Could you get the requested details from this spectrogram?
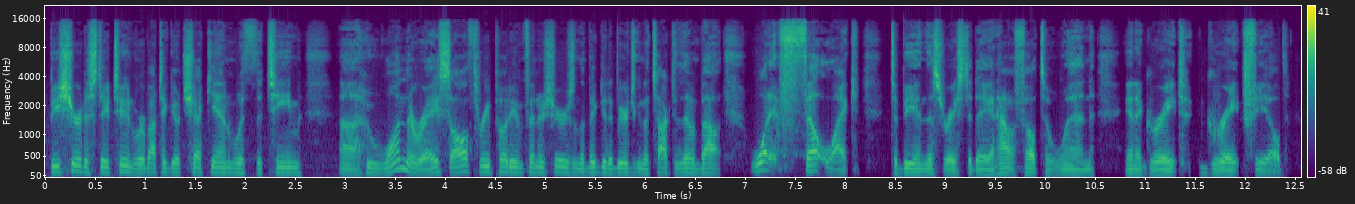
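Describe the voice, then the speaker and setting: A man's voice: on the low side, steady tone, fairly quick, darkish tone, no echo. A man hosting from the studio, wrapping up a race segment and leading to interviews. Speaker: studio host. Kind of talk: broadcast link commentary.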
